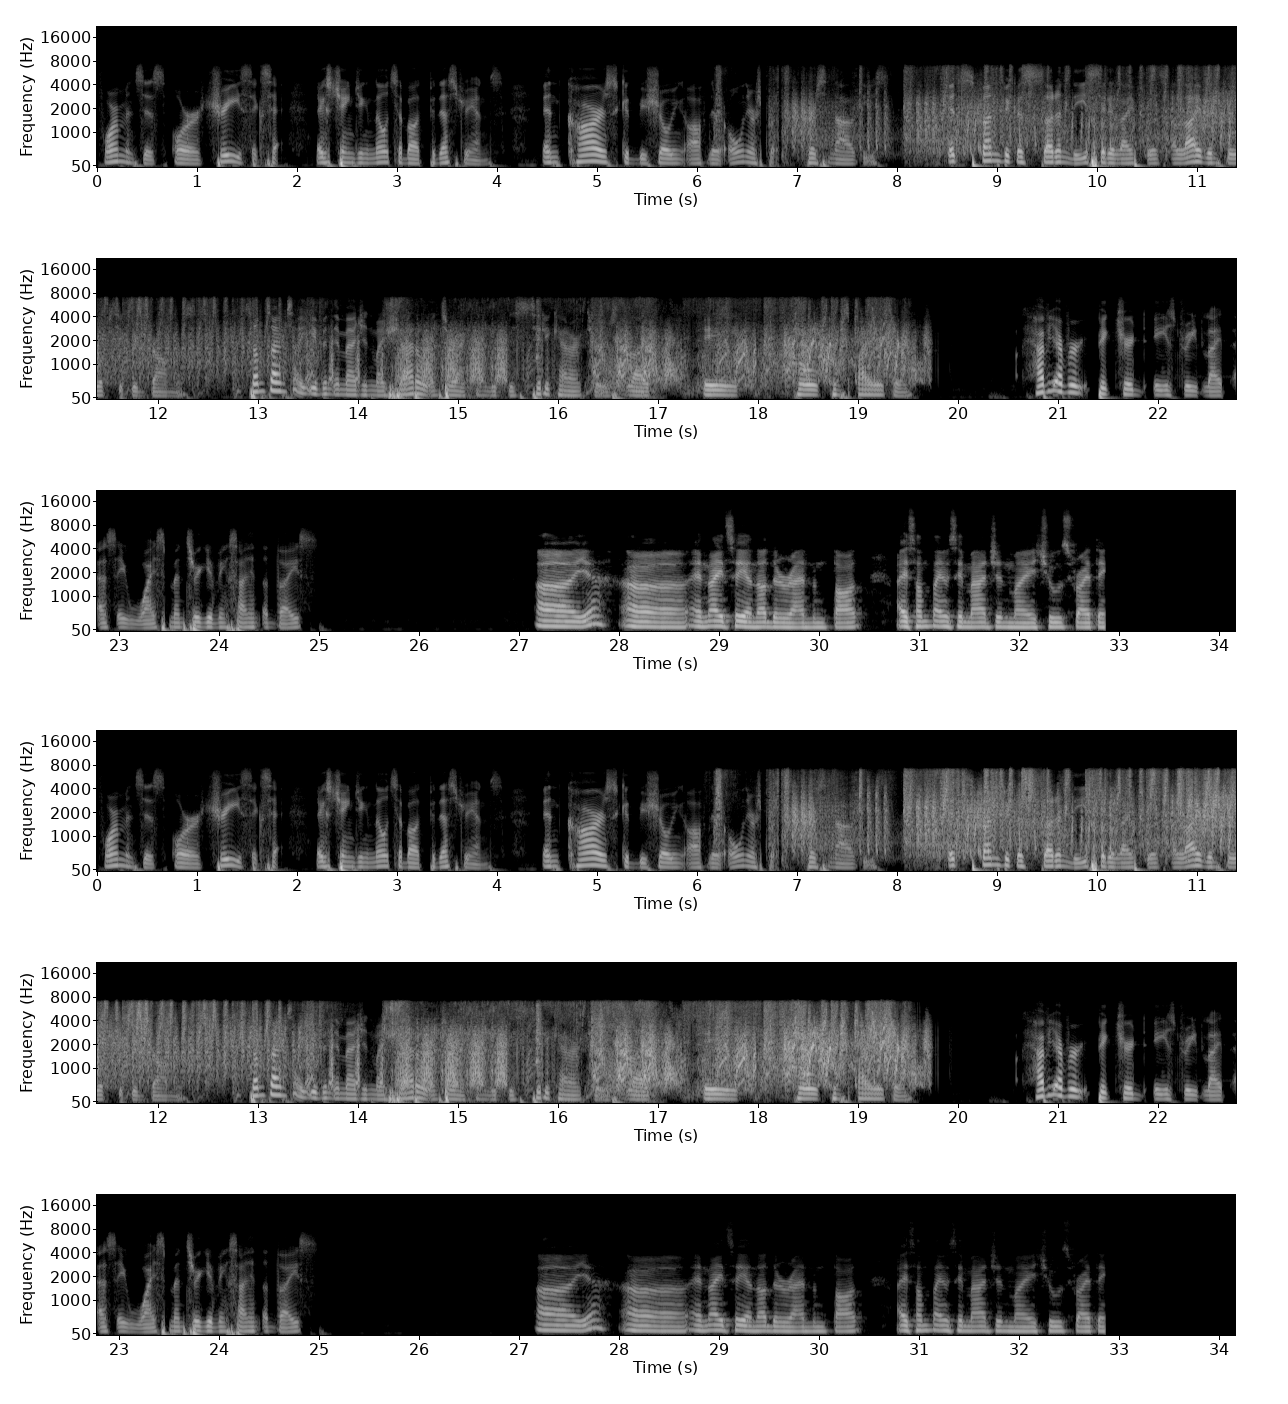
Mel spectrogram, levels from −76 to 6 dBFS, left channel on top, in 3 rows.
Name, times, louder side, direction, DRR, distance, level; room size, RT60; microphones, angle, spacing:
voice 1, 0.0-1.8 2.2-4.0 4.5-6.8 7.1-7.9 8.5-12.4 12.9-16.9 17.4-17.8 18.3-19.5 20.7-24.9, equal, ahead, 1.4 m, -26 dB
sound 1, 6.2-6.3 6.7-19.7, right 7 dB, 80° right, 2.4 m, -26 dB
voice 2, 27.2-30.4 30.8-32.9, left 6 dB, 70° left, 0.5 m, -22 dB
open air
head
